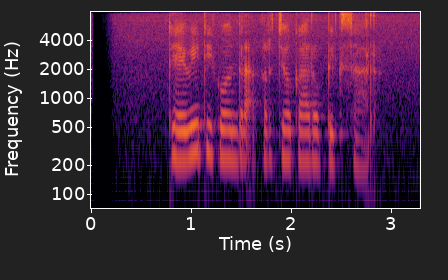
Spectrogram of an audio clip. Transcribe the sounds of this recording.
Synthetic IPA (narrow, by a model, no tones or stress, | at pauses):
d̪̥ɛ̤wid̪̥i̤kɔnt̪ɾa̰ʔkərd̥ʒ̥ɔ̤kaɾopiksar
